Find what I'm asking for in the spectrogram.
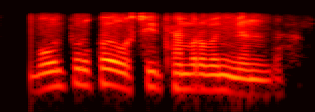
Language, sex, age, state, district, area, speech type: Santali, male, 18-30, West Bengal, Birbhum, rural, conversation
